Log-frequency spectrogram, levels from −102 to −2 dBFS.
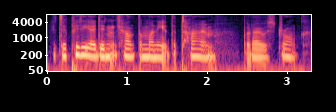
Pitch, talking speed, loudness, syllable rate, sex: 180 Hz, 270 wpm, -17 LUFS, 5.9 syllables/s, female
